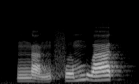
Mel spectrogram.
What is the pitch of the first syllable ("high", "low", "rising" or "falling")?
low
